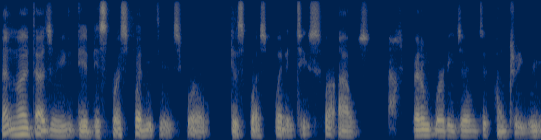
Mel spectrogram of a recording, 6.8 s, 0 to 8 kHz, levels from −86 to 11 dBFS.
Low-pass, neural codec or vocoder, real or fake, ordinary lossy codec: none; codec, 16 kHz, 0.5 kbps, FunCodec, trained on Chinese and English, 25 frames a second; fake; none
